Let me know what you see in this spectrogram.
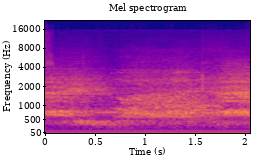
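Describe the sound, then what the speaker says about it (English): Dense wrestling crowd at a live independent show filling the air with steady roaring and chanting, evenly loud throughout with no breaks, as fans split their support between two wrestlers. "it sounds like we've got a split crowd here between Teddy Goodz and Warhorse"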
